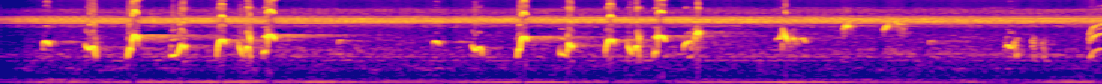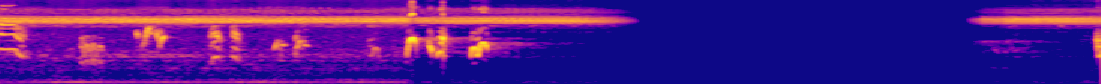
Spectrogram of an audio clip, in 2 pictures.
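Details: Decoy bulbuls, three birds kept as callers, sing a long, varied stream of sharp whistled and chattering notes over a steady low hum and a high constant tone, ending in silence.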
